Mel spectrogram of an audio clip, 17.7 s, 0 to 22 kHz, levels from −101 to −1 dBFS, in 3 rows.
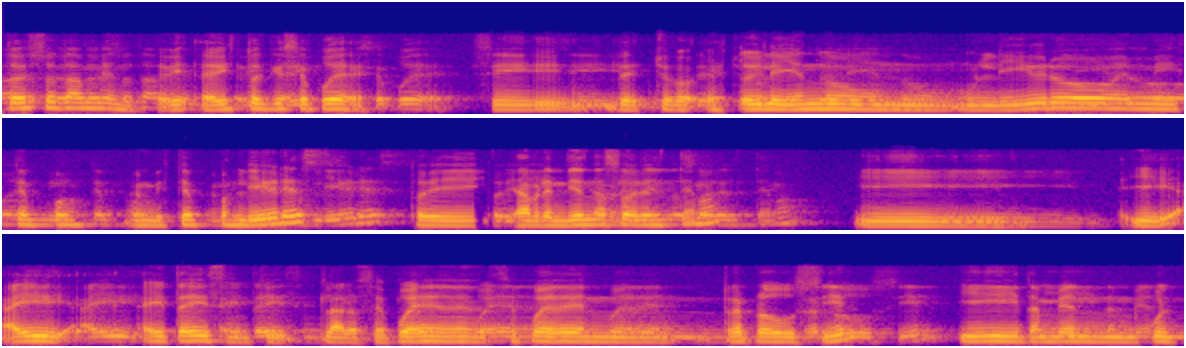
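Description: From start to finish the far end plays the call over a loudspeaker, and its microphone feeds that sound back with no echo canceller to remove it. Every phrase of speech therefore returns after the network round trip, around 400 ms later and about 10 dB quieter: a thin shadow trailing each word, on top of call audio that stops at 8 kHz.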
